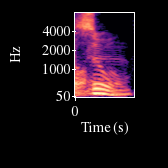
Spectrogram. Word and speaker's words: Sewell: Sewell.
